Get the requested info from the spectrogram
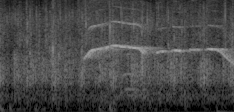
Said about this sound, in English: Let's applaud the Lord together.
